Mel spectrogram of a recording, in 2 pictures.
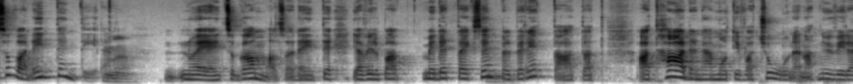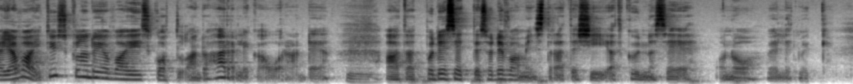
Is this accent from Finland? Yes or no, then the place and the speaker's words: yes; Tornio, Lapland, Finland; moved away; also born or lived in Rovaniemi / Seinäjoki / Storkyro; Jag är född i Tornedalen, Torneå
